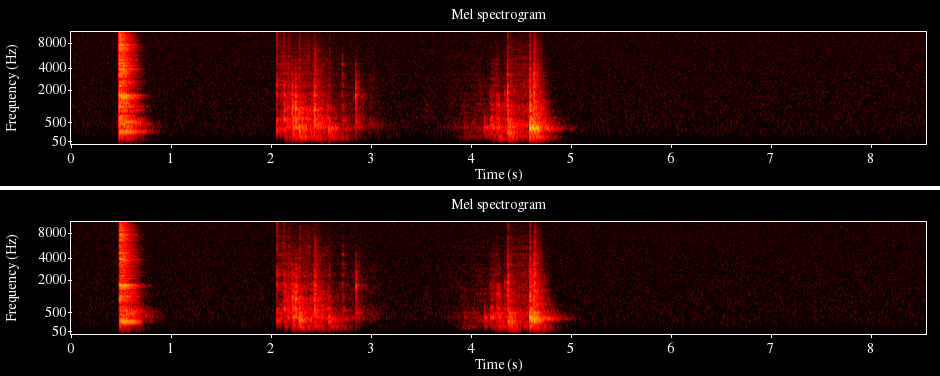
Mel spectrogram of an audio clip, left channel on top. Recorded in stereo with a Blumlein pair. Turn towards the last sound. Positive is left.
turn(degrees=10)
